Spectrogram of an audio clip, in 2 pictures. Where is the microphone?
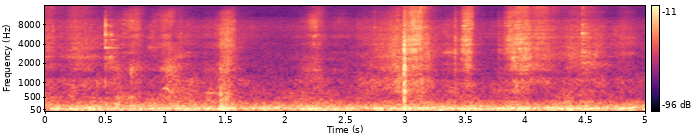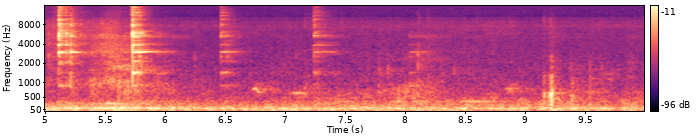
in a park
